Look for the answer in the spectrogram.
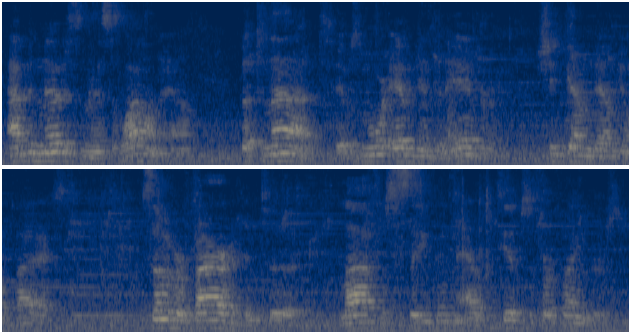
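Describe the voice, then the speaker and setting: A man reading a novel aloud as a young Cherokee woman, tender and observant, telling her story in measured, expressive phrases. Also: mid-range voice, over music, voice pushed up, natural voice. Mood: tender, solemn. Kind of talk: first-person literary reading. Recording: echoey, distant microphone, noisy room ambience.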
